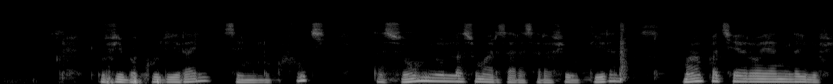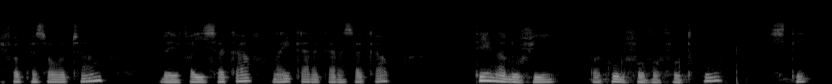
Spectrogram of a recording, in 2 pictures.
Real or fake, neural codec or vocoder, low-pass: real; none; 7.2 kHz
